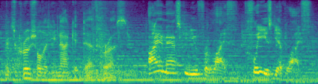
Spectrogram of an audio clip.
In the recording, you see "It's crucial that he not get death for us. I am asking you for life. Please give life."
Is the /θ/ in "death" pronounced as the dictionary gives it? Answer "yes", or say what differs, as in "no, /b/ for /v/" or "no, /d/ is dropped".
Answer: yes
